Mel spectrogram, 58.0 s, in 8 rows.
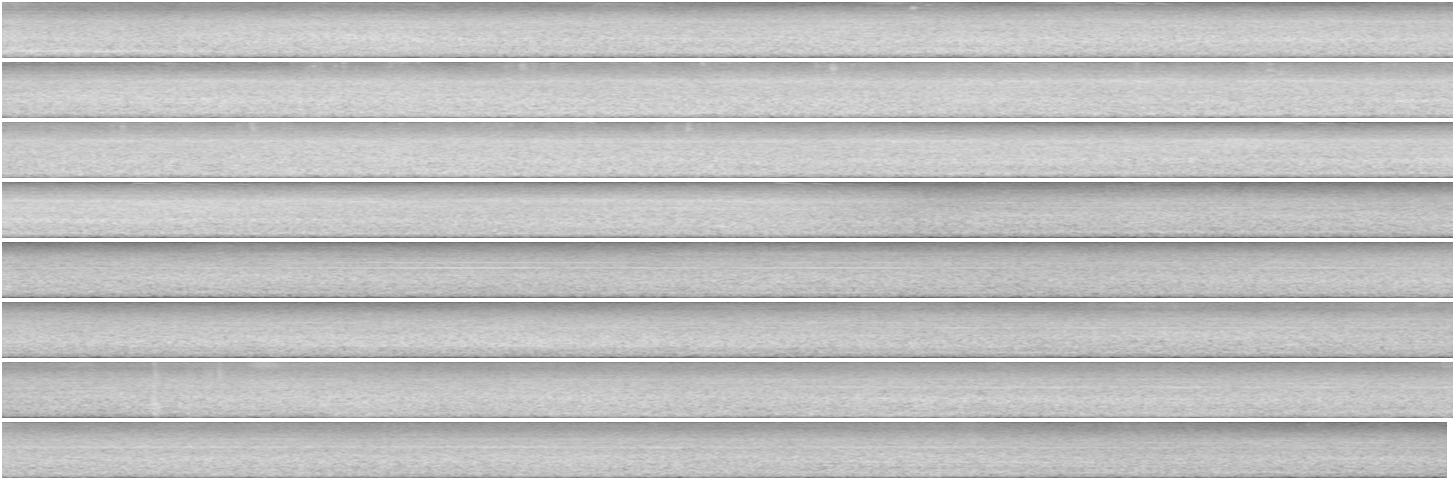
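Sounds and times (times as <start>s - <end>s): faint high whine: 0.0s - 18.8s
train wheel and rail noise: 0.0s - 58.0s.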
